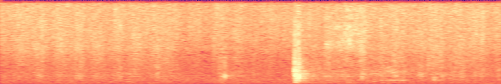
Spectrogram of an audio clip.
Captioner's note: brush scrubbing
